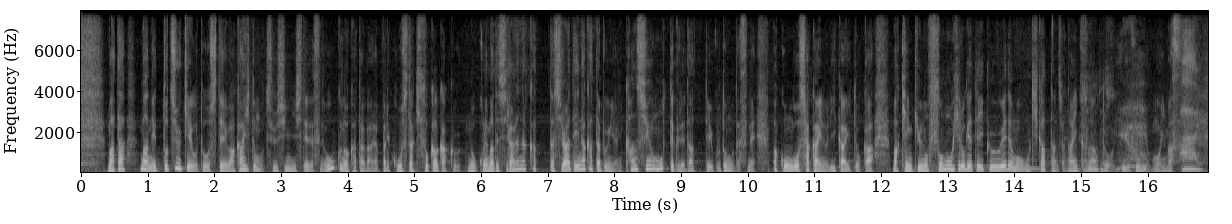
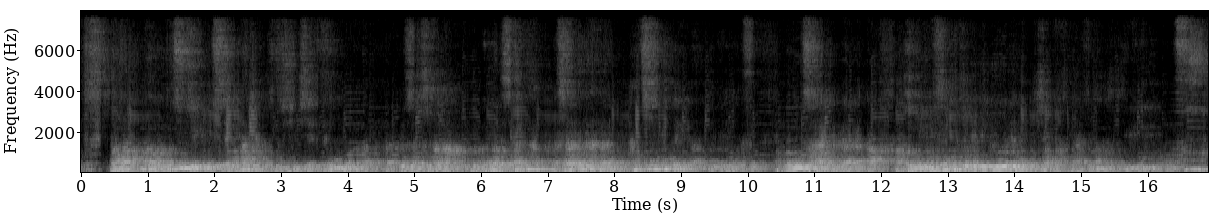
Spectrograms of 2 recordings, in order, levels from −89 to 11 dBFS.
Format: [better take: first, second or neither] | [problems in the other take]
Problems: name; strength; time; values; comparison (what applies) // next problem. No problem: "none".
first | noise reduction (neural separator model SepFormer DNS4)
